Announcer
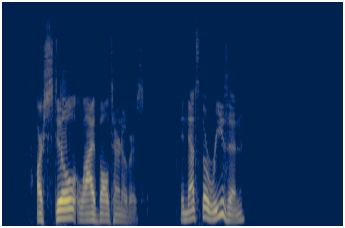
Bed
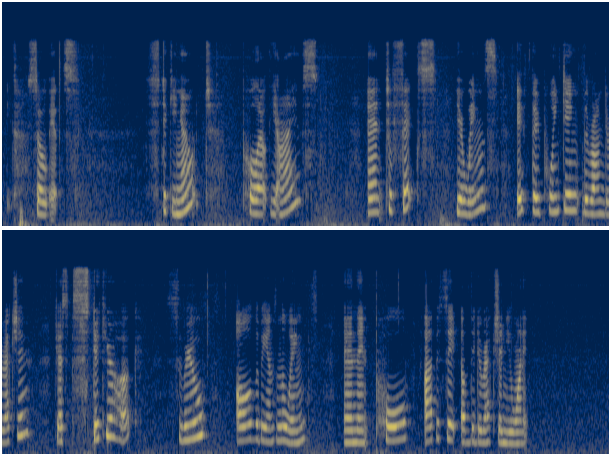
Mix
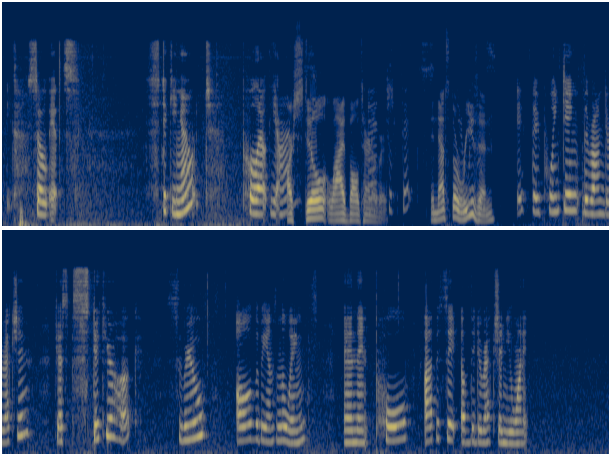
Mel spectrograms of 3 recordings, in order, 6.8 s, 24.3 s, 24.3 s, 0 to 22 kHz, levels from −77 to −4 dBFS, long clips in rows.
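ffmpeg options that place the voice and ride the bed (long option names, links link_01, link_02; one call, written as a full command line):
ffmpeg -i stem1.wav -i stem2.wav -filter_complex "[0:a]adelay=5000,volume=-2dB[link_01];[1:a]volume=19.5dB,afade=type=out:start_time=5.27:duration=0.54:silence=0.0707946,afade=type=in:start_time=10.24:duration=0.97:silence=0.1[link_02];[link_01][link_02]amix=inputs=2:normalize=0" out.wav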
